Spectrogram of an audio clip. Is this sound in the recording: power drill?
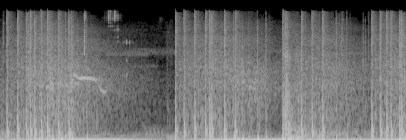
no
